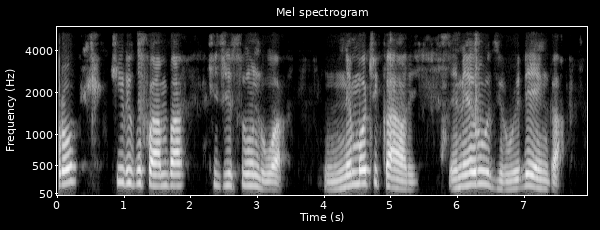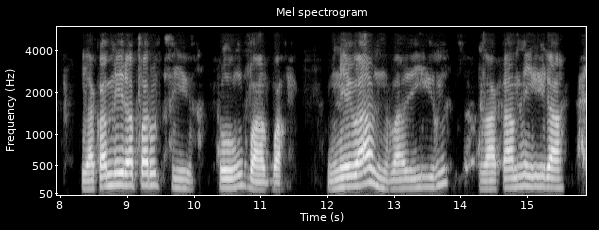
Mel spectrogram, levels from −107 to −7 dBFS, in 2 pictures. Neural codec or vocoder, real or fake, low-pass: codec, 16 kHz, 4.8 kbps, FACodec; fake; 5.4 kHz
